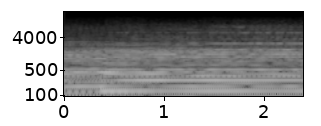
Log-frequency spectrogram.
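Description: Background music: sustained organ-like keyboard chords, changing chord about half a second in.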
